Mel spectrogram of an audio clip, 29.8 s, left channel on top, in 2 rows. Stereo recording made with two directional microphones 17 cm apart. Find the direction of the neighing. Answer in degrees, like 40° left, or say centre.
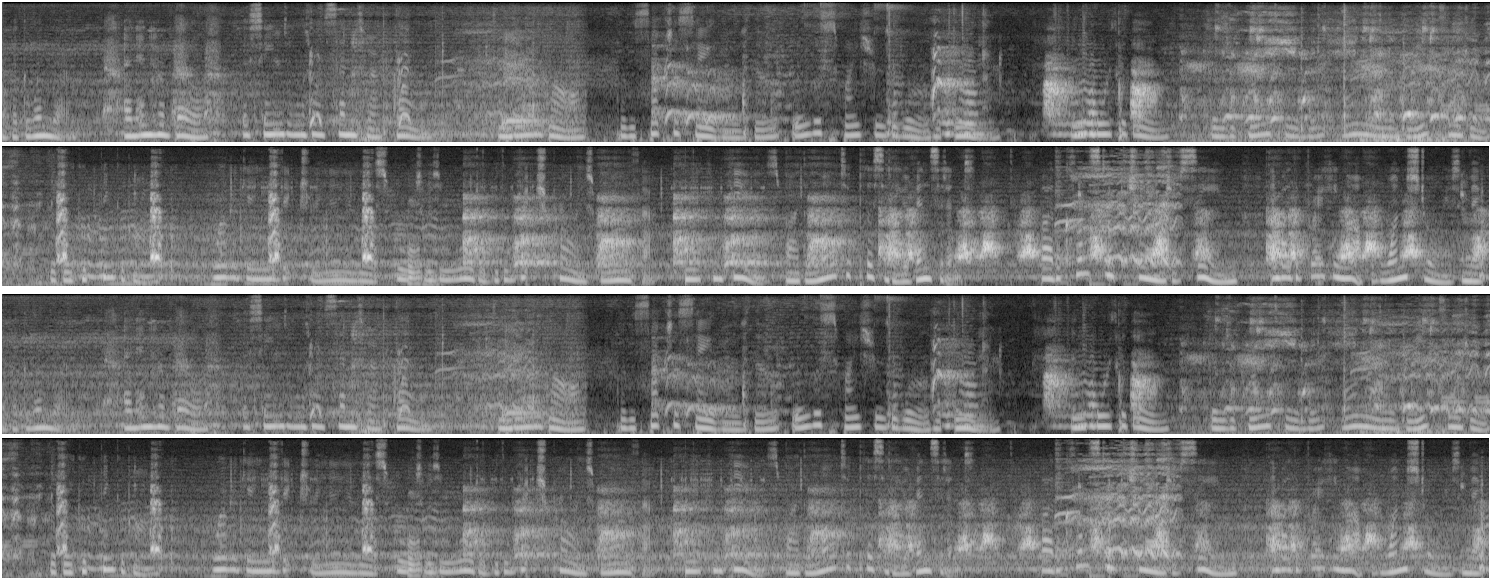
10° right.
